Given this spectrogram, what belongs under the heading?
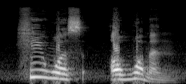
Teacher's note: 这▁woman▁重读一下就好了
